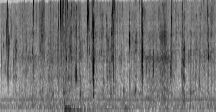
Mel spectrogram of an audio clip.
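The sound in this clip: Faint, dry crunching as people bite into bread rolls made with insects, with one firmer bite standing out among a few soft chewing sounds.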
